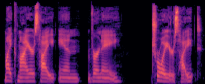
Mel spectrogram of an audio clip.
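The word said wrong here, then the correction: Verne Troyer: Vern Troy. – What? – It's Vern Troyer.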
